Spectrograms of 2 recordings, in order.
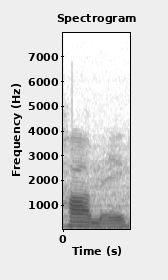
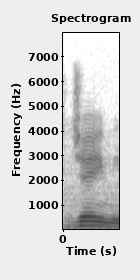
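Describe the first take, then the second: First: It begins with an H sound, like Hame. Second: It begins with a J sound, like Jamie. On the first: The speaker calls it wrong. "that's how you would pronounce it in Spanish" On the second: The speaker calls it right.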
